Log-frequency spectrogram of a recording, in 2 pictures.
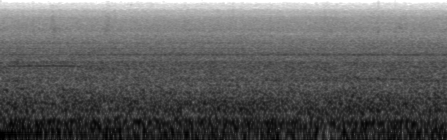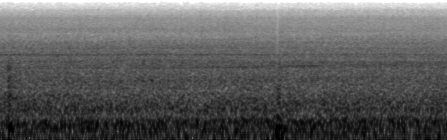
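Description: Passenger train running on the rails: a steady low rumble with a faint steady high tone, and two single knocks, about seven and about eleven seconds in.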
